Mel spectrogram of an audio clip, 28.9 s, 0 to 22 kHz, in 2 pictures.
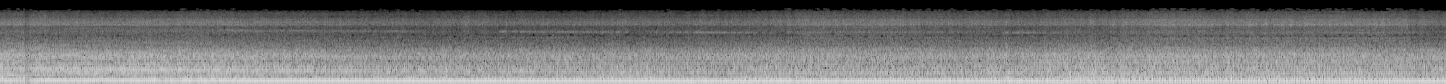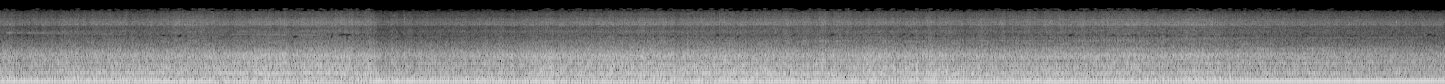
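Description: Kawasaki ER-6n's parallel-twin engine running at a steady cruise. Its note sags slowly, breaks briefly about two-thirds of the way through, and rises again near the end.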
